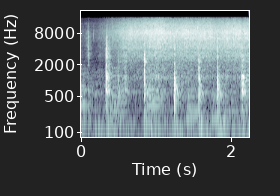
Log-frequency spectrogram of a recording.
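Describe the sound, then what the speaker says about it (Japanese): Ingredients are stir-fried over low heat in a pan, with a soft steady sizzle broken by about six sharp scraping strokes of a utensil at a regular rhythm. "弱火で軽く炒めます。"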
